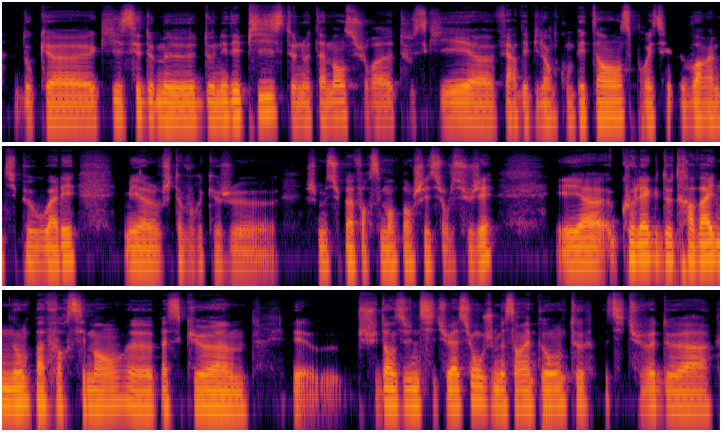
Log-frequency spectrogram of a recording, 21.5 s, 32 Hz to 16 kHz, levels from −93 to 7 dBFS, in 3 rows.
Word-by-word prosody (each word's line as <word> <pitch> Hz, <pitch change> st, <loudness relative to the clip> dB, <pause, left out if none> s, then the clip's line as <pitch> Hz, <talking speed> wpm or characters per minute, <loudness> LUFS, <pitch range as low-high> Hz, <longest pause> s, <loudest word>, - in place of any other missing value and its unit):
donc, -, -, -6 dB
heu, 85 Hz, -1 st, +2 dB
qui 100 Hz, -, -5 dB
essaie 100 Hz, +3 st, +1 dB
de 100 Hz, 0 st, -3 dB
me 90 Hz, -1 st, +2 dB
donner 95 Hz, +2 st, -1 dB
des 100 Hz, +1 st, +3 dB
pistes. 115 Hz, +1 st, 0 dB
Notamment 95 Hz, +2 st, -2 dB
sur, 90 Hz, -2 st, -5 dB
heu, 85 Hz, 0 st, -4 dB
tout -, -, -17 dB
ce -, -, -5 dB
qui 95 Hz, 0 st, -5 dB
est, 95 Hz, -, +4 dB
heu, 85 Hz, -2 st, 0 dB
faire 95 Hz, 0 st, -2 dB
des 90 Hz, -, -4 dB
bilans 90 Hz, 0 st, -5 dB
de 90 Hz, -, -14 dB
compétences 95 Hz, +2 st, 0 dB
pour 90 Hz, 0 st, -6 dB
essayer 90 Hz, +1 st, -5 dB
de -, -, -7 dB
voir 95 Hz, +1 st, +2 dB
un 90 Hz, -2 st, -2 dB
petit 90 Hz, -, -6 dB
peu -, -, -11 dB
où 90 Hz, 0 st, -1 dB
aller. 100 Hz, +4 st, +2 dB, 0.5 s
Mais, 90 Hz, 0 st, +1 dB
alo 85 Hz, -1 st, 0 dB
je -, -, -3 dB
t'avouerai 85 Hz, +1 st, -10 dB
que 90 Hz, -2 st, -11 dB
je 80 Hz, -2 st, -6 dB, 0.5 s
je -, -, -8 dB
me 85 Hz, -, -3 dB
suis 85 Hz, -, -1 dB
pas 90 Hz, -, +1 dB
forcément 90 Hz, 0 st, -3 dB
penché 90 Hz, 0 st, -1 dB
sur 85 Hz, 0 st, -3 dB
le 80 Hz, -, -10 dB
sujet. 95 Hz, +7 st, -1 dB, 0.6 s
Et 90 Hz, +3 st, +3 dB
heu, 90 Hz, -1 st, +4 dB
collègue 110 Hz, 0 st, +4 dB
de 105 Hz, -, +1 dB
travail, 105 Hz, +1 st, +5 dB
non, 105 Hz, +1 st, +4 dB
pas 100 Hz, -1 st, +1 dB
forcément, 100 Hz, +1 st, 0 dB
heu, 90 Hz, -2 st, +1 dB
parce 95 Hz, +1 st, -1 dB
que 100 Hz, -, -5 dB, 0.3 s
hem, 85 Hz, 0 st, -3 dB, 0.5 s
heu, -, -, -2 dB, 0.4 s
je -, -, -4 dB
suis -, -, -3 dB
dans 100 Hz, +1 st, +5 dB
une 100 Hz, +1 st, 0 dB
situation 100 Hz, +3 st, +3 dB
où -, -, 0 dB
je 105 Hz, -1 st, -3 dB
me 95 Hz, -, +2 dB
sens 95 Hz, 0 st, +2 dB
un 95 Hz, -, +1 dB
peu 95 Hz, -, -9 dB
honteux, 100 Hz, +1 st, 0 dB, 0.2 s
si -, -, -3 dB
tu 90 Hz, -, -6 dB
veux, 100 Hz, +1 st, 0 dB
de, 95 Hz, 0 st, -6 dB
heu, 85 Hz, -1 st, +2 dB
95 Hz, 210 wpm, -25 LUFS, 90-100 Hz, 0.6 s, travail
